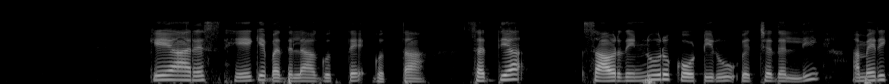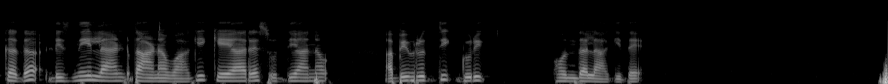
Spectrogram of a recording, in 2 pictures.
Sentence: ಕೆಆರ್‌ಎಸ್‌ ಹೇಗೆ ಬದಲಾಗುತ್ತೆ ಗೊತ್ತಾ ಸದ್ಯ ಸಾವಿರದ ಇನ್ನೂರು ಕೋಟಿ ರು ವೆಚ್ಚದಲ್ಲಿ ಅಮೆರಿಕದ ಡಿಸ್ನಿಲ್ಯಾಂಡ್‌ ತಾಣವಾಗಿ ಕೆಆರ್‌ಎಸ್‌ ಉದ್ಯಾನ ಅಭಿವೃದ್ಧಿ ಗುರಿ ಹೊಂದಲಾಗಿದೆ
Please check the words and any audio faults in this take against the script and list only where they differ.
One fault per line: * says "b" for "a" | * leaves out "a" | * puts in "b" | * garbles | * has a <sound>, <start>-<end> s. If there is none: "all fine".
all fine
